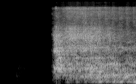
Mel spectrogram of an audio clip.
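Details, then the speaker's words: First-generation carbureted Yamaha Mio scooter, previously hard to start, intermittently failing and jerking on acceleration; after carburetor repair the engine catches instantly and idles smooth and even: easy start, smooth idle. "สตาร์ทง่ายเลยครับเสียงนิ่มขึ้นเลยนี่ครับเสียงนิ่มเลย"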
